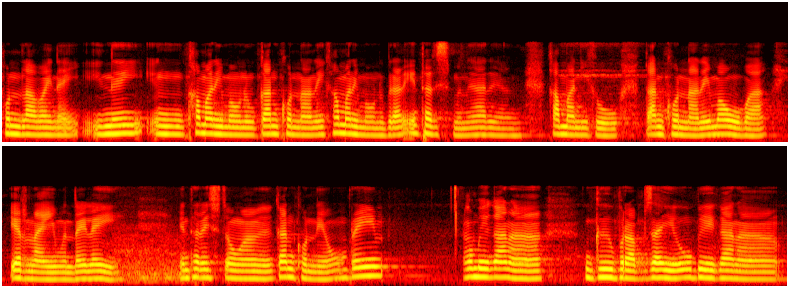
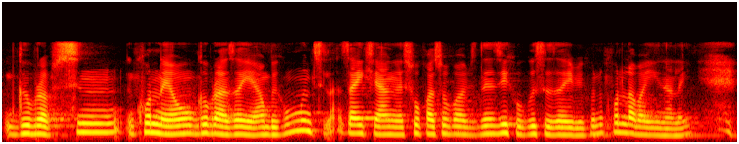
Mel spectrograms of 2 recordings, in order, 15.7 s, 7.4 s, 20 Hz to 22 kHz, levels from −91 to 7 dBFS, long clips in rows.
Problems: none marked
